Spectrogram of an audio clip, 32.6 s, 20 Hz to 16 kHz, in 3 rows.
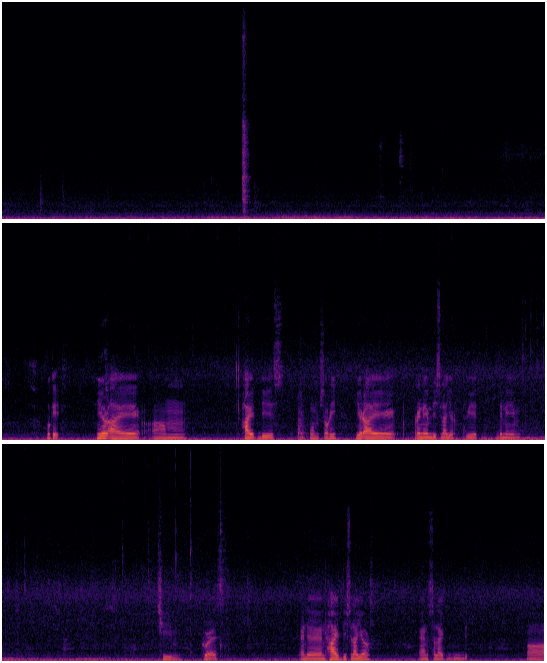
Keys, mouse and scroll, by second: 13.4 click, 13.7 click, 14.5 click, 15.1 click, 15.6 click, 17.9 click, 18.4 click, 19.7 click, 20.4 click, 21.2 BackSpace, 23.2 Left, 24.2-25.9 typing, 26.0 Return, 28.9 click, 31.2 click.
